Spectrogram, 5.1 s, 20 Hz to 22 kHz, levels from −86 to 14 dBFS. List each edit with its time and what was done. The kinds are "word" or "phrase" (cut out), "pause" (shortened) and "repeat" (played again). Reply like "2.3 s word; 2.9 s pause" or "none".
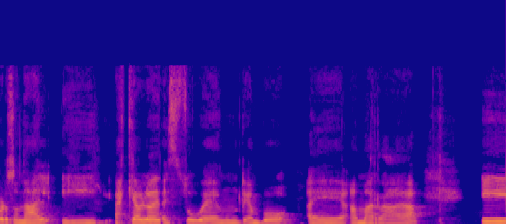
1.2 s phrase; 1.6 s phrase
